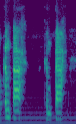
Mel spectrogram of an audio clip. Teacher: quando eu falo R né ele sai apagado ó cantar cantar muito muito mais Brando do que um alguém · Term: Mineiro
